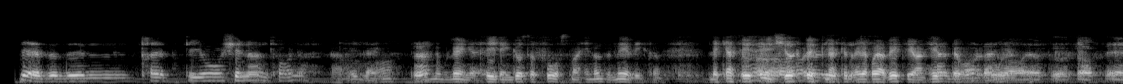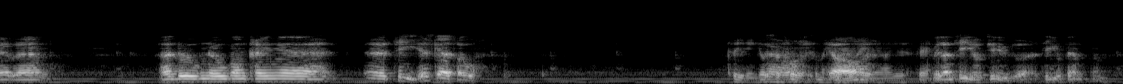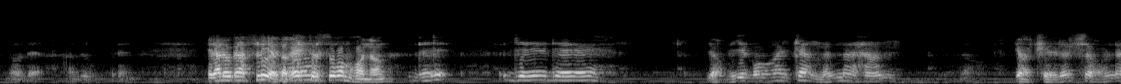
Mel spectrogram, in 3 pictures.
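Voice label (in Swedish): Visseltofta Skåne, svenska sagor dialekter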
